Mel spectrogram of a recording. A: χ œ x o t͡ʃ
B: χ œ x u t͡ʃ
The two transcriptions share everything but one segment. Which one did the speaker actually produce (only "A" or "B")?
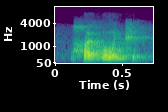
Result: A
